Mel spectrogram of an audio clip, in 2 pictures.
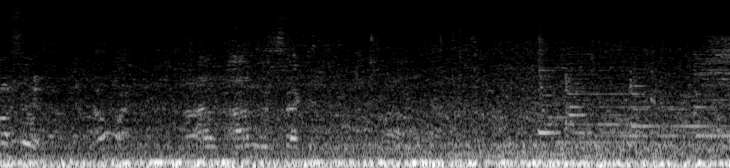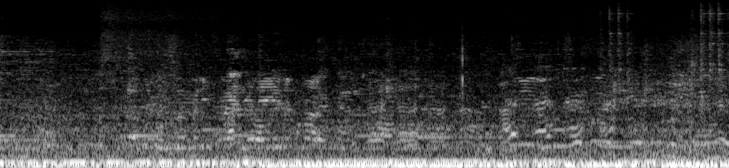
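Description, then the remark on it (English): Steady, loud low engine rumble and road vibration from inside a moving old school bus on a hot day, hours into a trip, continuous throughout, with rattling cabin noise and indistinct voices mixed underneath. “We're on the school bus and we're just making our way.”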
